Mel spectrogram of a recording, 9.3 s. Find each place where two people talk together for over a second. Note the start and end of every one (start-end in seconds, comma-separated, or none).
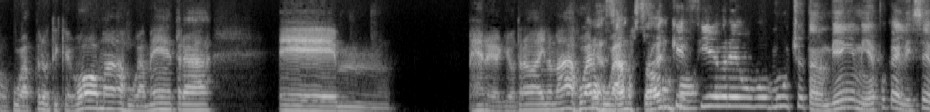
5.9-7.1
